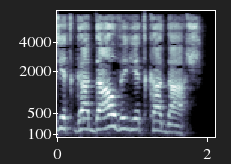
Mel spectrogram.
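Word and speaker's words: Yit Gadal v'Yit Kadash (יתגדל ויתקדש): or those people who know Aramaic, pronounce it as Yit Gadal v'Yit Kadash.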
